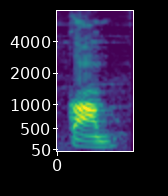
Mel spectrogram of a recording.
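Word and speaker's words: comb: इस तरह से क्या करेंगे, डाउट, थम, कॉम, ठीक है दोस्तों। इसे कॉम्ब नहीं पढ़ते, इसी तरह बॉम्ब भी, जो बॉम्ब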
